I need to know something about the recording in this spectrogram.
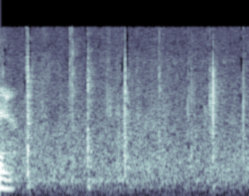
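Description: A cat's claws picking and snagging at fabric as it plays: faint, irregular clicks, about six in two seconds.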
